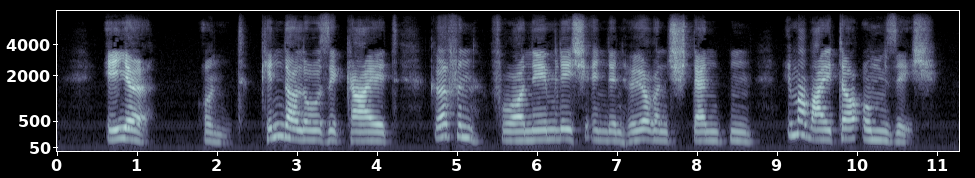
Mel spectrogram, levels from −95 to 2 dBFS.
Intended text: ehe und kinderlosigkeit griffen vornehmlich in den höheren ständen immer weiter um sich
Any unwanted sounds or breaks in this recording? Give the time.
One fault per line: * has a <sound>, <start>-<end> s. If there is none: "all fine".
all fine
